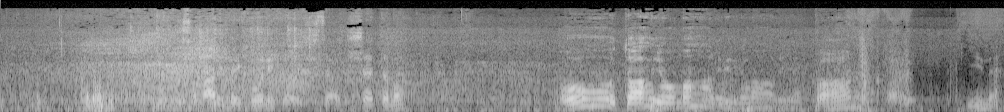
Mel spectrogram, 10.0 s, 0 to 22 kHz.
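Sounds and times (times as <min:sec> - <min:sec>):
passing vehicle hiss: 0:00.0 - 0:06.2.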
